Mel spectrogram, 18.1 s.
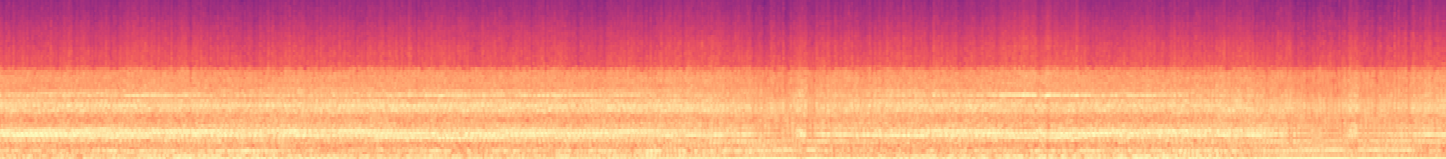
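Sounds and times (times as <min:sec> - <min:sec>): motorcycle engine cruising: 0:00.0 - 0:18.0
wind and road noise: 0:00.0 - 0:18.0.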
